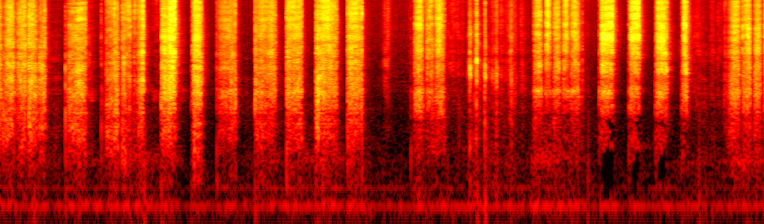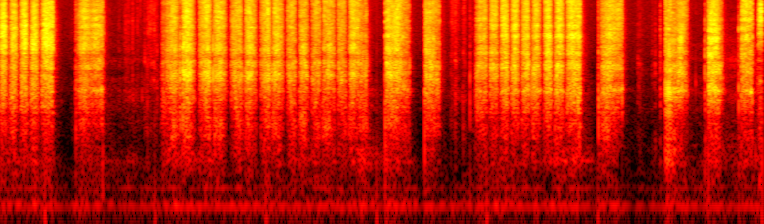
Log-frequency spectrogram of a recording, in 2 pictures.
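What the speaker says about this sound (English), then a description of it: "I need my sandpaper block." Sandpaper on a block rubbed by hand over a small altered playing card craft piece, in rapid repeated strokes with short pauses between bursts, close and fairly loud with no talking.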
